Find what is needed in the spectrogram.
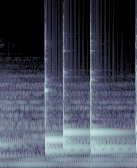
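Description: Instrumental background music: bell-like electric-piano notes struck one at a time, each ringing out and fading, over a held low note. Three notes come in quick succession about two-thirds of a second in.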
